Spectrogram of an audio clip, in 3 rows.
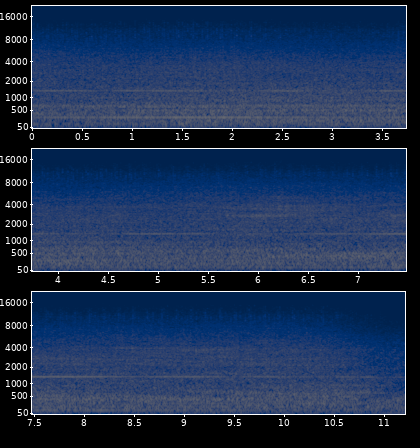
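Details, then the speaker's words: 2004 Audi RS6 Plus 480hp V8, Japan import, heard from various places around the engine; smooth muffled rumble at even idle, no valvetrain ticking, belt squeal or bottom-end knock; healthy. "Sort of muffled V8 rumble to it, and I'll just let you listen to the engine from various places here."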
